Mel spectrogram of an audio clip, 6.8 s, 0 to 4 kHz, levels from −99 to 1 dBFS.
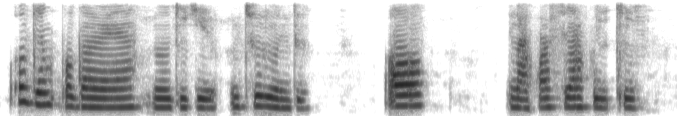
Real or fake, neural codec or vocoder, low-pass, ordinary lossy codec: fake; codec, 44.1 kHz, 3.4 kbps, Pupu-Codec; 3.6 kHz; none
